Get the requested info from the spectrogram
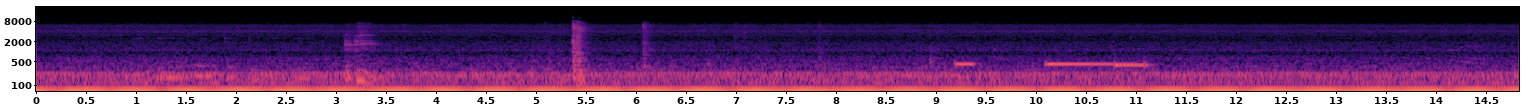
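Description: Low steady hum in the cab of a standing SGM Sprinter train, swelling about twice a second. A sharp click comes about five seconds in, and short electronic beeps a little past the middle.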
